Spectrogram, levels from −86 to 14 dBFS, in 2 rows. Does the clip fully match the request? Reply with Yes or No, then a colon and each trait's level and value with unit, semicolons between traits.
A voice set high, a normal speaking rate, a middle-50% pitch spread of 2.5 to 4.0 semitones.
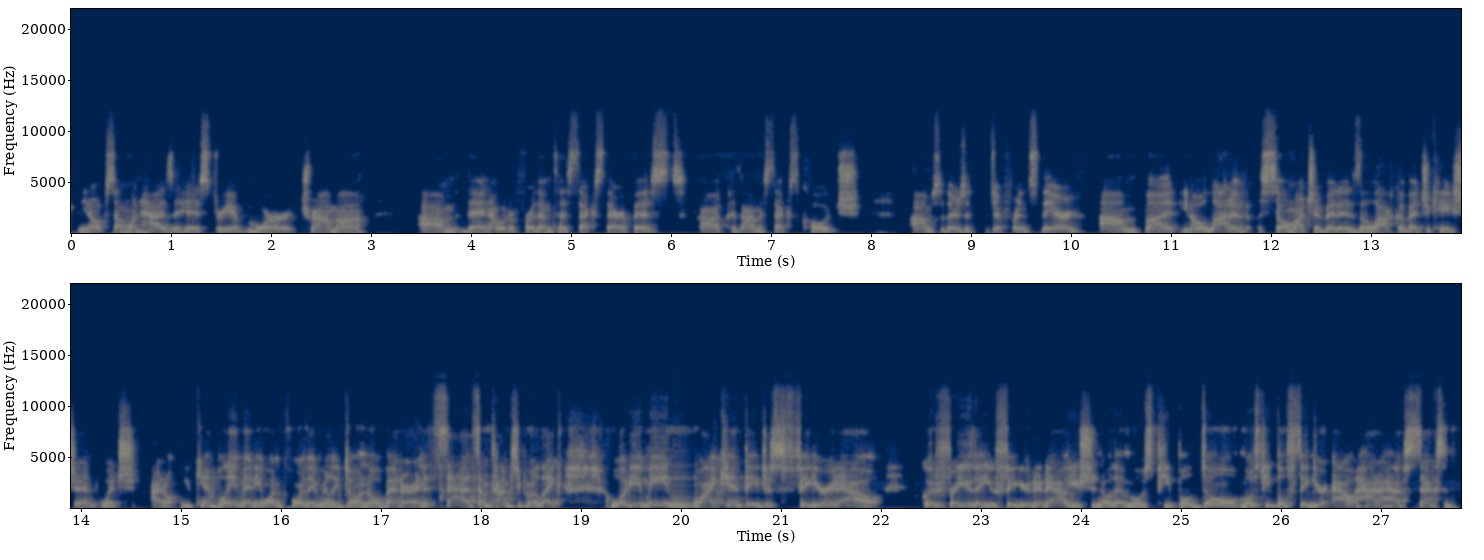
No: high, 205 Hz; fast, 220 wpm; average, 3.4 semitones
